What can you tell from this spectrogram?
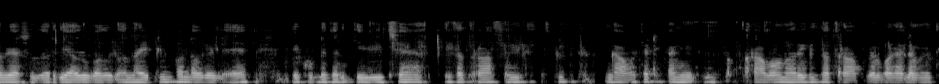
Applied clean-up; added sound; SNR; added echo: neural mask model Resemble Enhance denoiser.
